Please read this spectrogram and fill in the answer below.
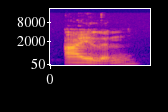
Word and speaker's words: Thailand: reefs terumbu karang Hai Thailand cara membacanya esnya Nggak dibaca ya Thailand Pulau sineri atau view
